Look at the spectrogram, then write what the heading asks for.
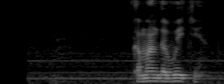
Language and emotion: Russian, neutral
